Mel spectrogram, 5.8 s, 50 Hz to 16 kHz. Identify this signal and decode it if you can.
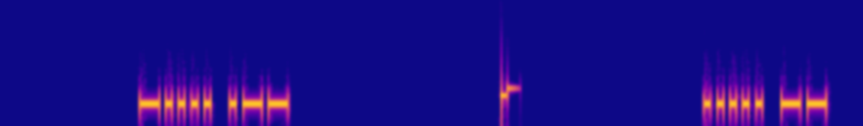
Morse code, heard as a keyed tone, about 28 wpm, 700 Hz. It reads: 6 W 5 M
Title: Single-Letter Single-Number 28wpm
